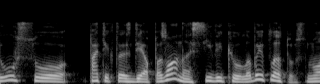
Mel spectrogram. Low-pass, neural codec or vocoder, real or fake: 7.2 kHz; codec, 16 kHz, 8 kbps, FunCodec, trained on Chinese and English, 25 frames a second; fake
